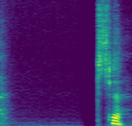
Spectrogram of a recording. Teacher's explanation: the plosive t and the fricative sh, and together they form ch, ch. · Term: affricates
